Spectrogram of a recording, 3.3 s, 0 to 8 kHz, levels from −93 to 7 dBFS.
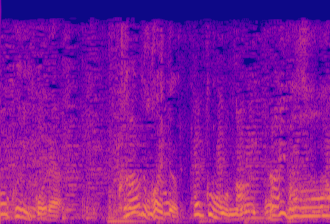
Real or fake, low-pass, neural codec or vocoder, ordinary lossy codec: real; 7.2 kHz; none; AAC, 32 kbps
